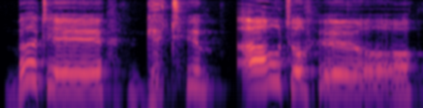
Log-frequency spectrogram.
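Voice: medium pitch, big pitch swings, drawn-out words, vocal fry, a little mellow, pitched above the performer's own voice, full character voice. A performer voicing a bossy, ill-tempered woman teacher in a storybook, screeching and snappish. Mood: alarmed, screeching. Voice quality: screeching, squawking. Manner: snappish, commanding.

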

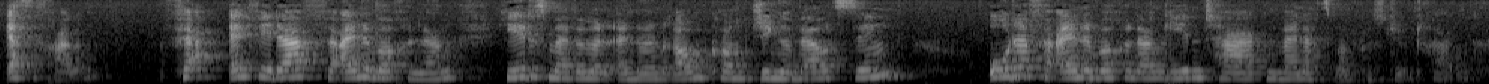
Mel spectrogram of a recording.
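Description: A woman's voice: a little high, normal speed, a bit bright. Teen girl podcast co-host, nasal from a cold, chatty and giggly, roomy echo. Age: teens. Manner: chatty, giggly, many fillers. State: stuffy nose from a cold. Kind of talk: casual chat. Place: friend's home. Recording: echoey room.

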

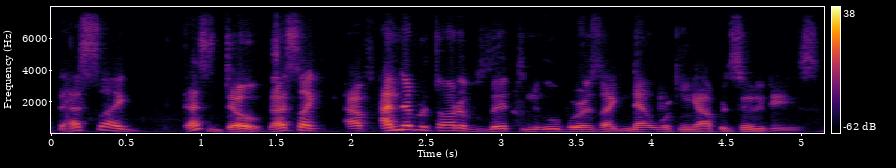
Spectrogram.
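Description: A man co-hosts a podcast, thinking aloud with many fillers. He talks quickly. The recording is dry and dull. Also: mid-range voice, lively intonation, a bit bright, breathy edge, no room sound. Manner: quick, filler-heavy musing. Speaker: podcast co-host. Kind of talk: casual chat.

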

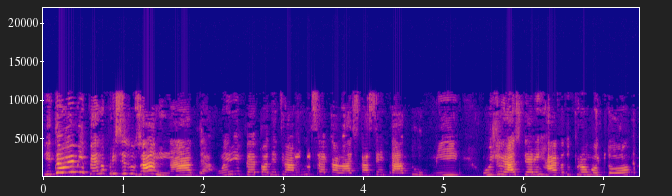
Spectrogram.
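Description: A woman defense lawyer with a soft voice, explaining her courtroom methods in an interview. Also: extremely high pitch, animated, brisk, hardly any pauses.

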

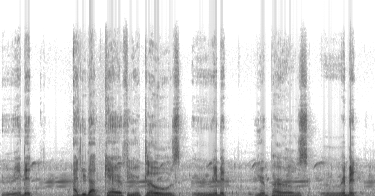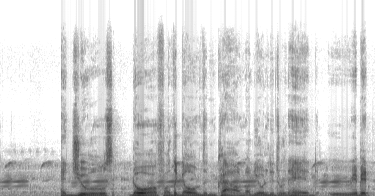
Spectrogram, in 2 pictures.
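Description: A man voicing a male frog in a well who croaks "ribbit" between his phrases, in a storybook reading. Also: fairly low pitch, slow, a little hiss or hum. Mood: pleading.

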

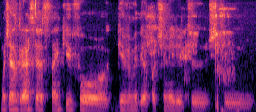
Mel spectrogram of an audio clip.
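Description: A man's voice: lowish voice, steady tone, a little fast, a crowd in the background, poor audio. A man in his thirties from Nigeria, chatting as a podcast guest, laughing often and filling gaps with "uh". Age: 30s. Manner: laughs often, many fillers. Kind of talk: casual interview chat.

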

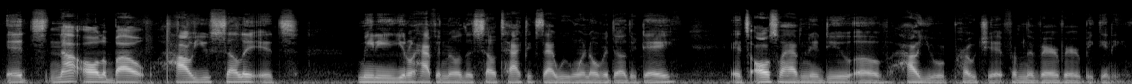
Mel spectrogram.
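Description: Deep-voiced man with a cold. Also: steady tone, moderate pace. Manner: conversational, acts out customer and salesperson lines. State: congested from a cold. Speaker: sales coach. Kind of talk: casual instructional talk to camera.

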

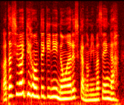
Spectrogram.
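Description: A woman's voice: high-pitched, big pitch swings, brisk, clean tone, dry recording. A woman playing an earnest guide helper for blind people in an audio drama, explaining in a polite, businesslike manner. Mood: matter-of-fact.

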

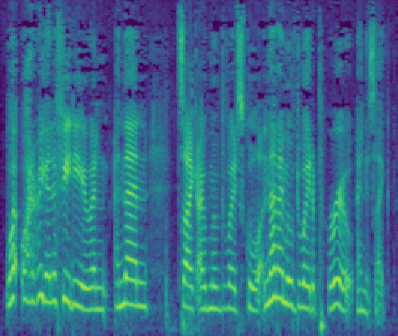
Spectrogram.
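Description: A woman's voice: a little high, quick pace, no echo. Woman, podcast guest, candid, self-reflective, rambling casual talk, dry close recording. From Canada. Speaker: podcast guest, holistic nutritionist. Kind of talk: casual conversational interview.

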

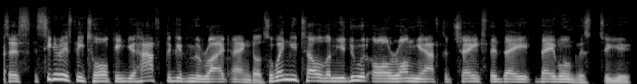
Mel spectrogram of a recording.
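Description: A man's voice: mid-range voice, expressive, quick pace, a bit bright, dry recording. A man with a German accent giving blunt, emphatic, explanatory answers as an interview guest. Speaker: guest, public speaker on leadership.

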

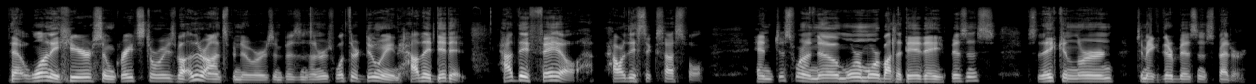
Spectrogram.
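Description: A man's voice: medium pitch, lively intonation, brisk, sharp tone, no echo. A man hosting a radio interview show, friendly and self-deprecating with his guests. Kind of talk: interview host.

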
